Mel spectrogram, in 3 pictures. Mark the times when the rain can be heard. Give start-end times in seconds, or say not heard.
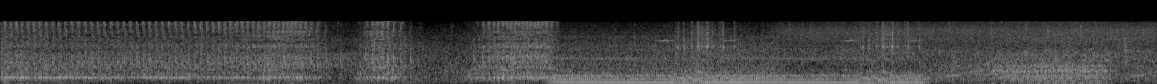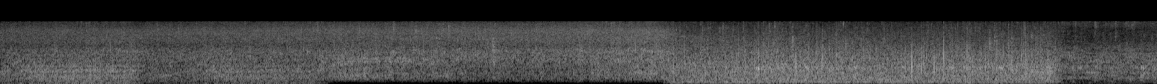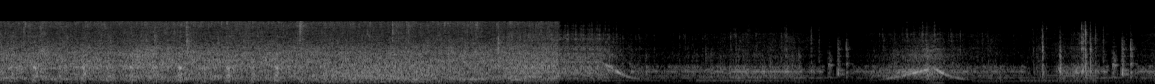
0.2-28.8.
